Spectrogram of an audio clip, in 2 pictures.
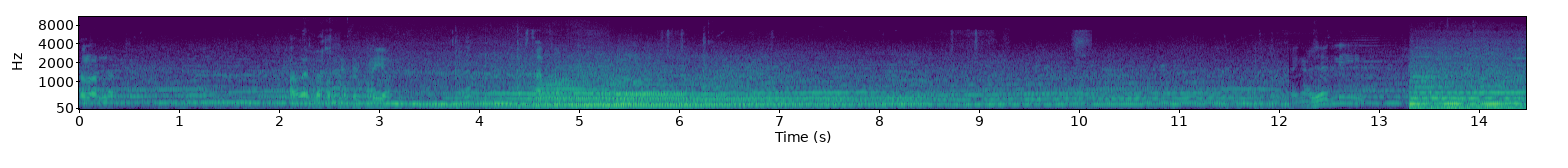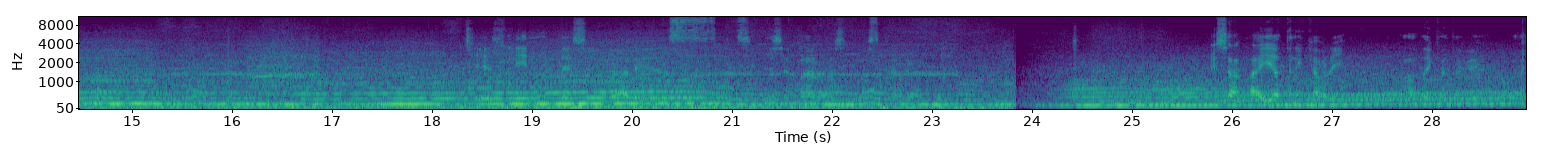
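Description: Racing car engines roar and whine as they speed around a track.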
